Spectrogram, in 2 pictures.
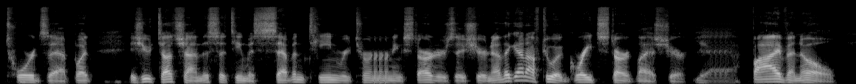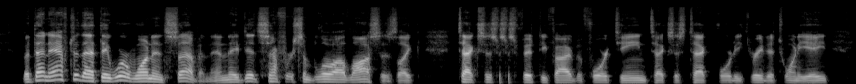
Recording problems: audio stuttering; at 3.5 s, at 7 s and at 13 s

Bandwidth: 15 kHz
